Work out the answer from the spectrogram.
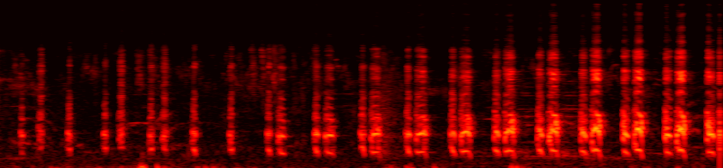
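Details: Pamir chukar partridge, a hunting bird kept in Dushanbe city: a fast run of harsh, clucking chuk notes, about two per second, becoming louder and steadier toward the end over a quiet background.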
